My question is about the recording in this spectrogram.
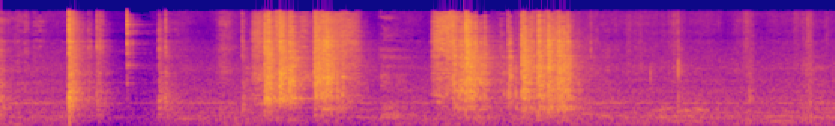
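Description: Metal cookware and utensils on a gas range: a sharp clink just over half a second in, then two harsh scrapes of about a second each, near two and four seconds in. A faint steady hum runs underneath.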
